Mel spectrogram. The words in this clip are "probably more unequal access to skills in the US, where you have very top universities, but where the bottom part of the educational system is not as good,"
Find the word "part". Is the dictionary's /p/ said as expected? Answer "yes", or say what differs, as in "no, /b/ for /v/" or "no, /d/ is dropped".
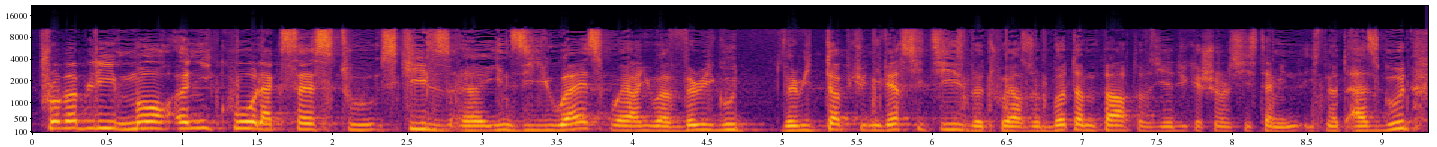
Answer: yes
